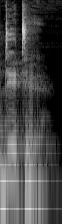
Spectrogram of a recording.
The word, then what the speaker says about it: debtor: So, debtor. The correct pronunciation of this word is debtor.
